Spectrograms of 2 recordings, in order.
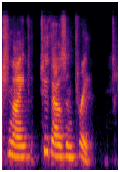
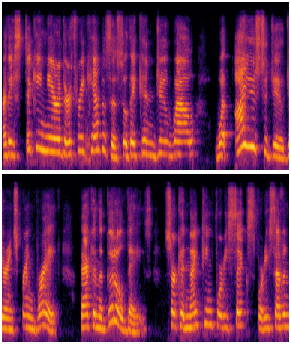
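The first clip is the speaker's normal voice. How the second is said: ordinary talk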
